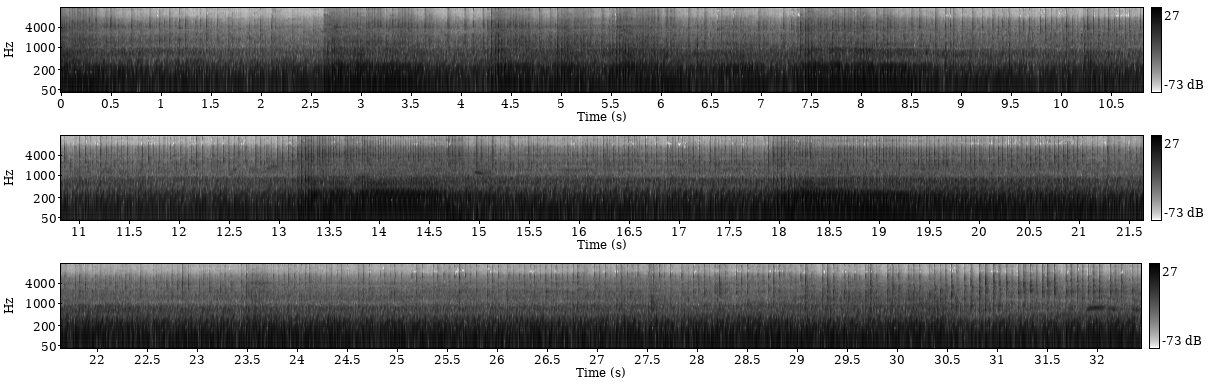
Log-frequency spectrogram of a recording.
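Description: Engines of a Ford Model T speedster and a cruiser motorcycle running at low speed on a gravel drive, swelling louder several times as they are revved and pull away.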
